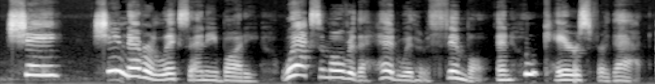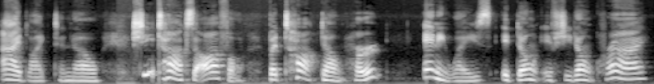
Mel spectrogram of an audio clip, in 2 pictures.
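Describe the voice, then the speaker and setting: A woman's voice: medium pitch, sing-song, measured pace. A woman voicing an eager, scheming young boy from a storybook, with a coaxing, breezy, folksy way of talking. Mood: breezy, persuading.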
